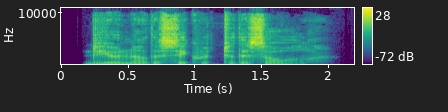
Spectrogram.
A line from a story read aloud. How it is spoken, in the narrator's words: asked quietly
